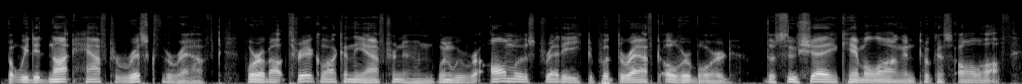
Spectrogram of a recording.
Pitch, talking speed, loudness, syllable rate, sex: 105 Hz, 205 wpm, -17 LUFS, 4.9 syllables/s, male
